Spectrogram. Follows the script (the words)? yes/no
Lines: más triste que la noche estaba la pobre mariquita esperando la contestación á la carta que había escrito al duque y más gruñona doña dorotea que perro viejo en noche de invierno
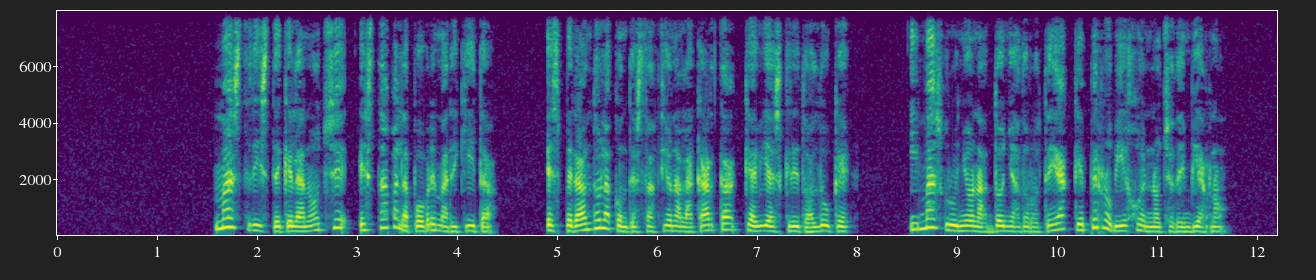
yes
